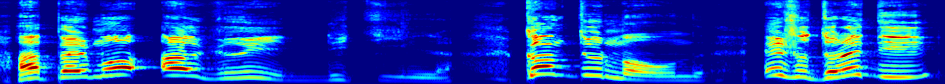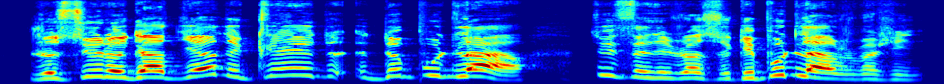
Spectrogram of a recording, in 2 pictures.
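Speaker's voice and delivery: big gruff giant pitched high and slow; Hagrid voice. A narrator's reading. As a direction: play the kindly giant, unhurried.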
